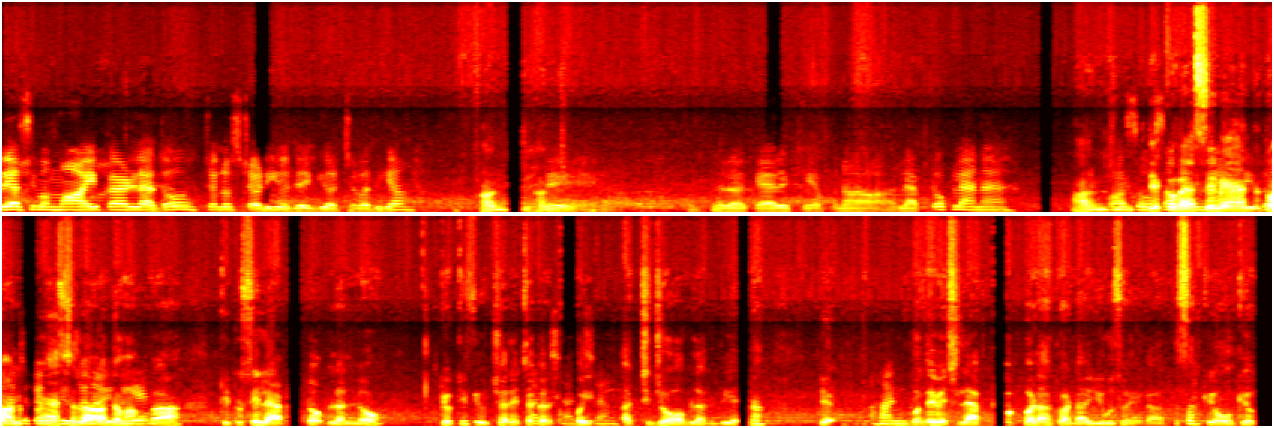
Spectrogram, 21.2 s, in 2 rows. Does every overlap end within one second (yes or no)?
no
